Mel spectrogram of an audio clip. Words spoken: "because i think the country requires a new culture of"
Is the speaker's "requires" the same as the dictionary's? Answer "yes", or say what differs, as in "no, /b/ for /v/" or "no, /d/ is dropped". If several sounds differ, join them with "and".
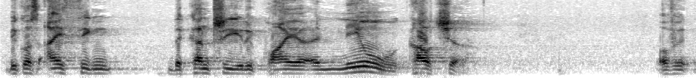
no, /z/ is dropped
